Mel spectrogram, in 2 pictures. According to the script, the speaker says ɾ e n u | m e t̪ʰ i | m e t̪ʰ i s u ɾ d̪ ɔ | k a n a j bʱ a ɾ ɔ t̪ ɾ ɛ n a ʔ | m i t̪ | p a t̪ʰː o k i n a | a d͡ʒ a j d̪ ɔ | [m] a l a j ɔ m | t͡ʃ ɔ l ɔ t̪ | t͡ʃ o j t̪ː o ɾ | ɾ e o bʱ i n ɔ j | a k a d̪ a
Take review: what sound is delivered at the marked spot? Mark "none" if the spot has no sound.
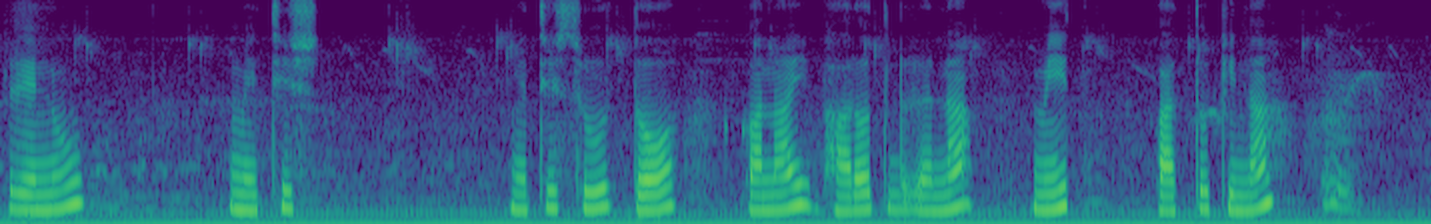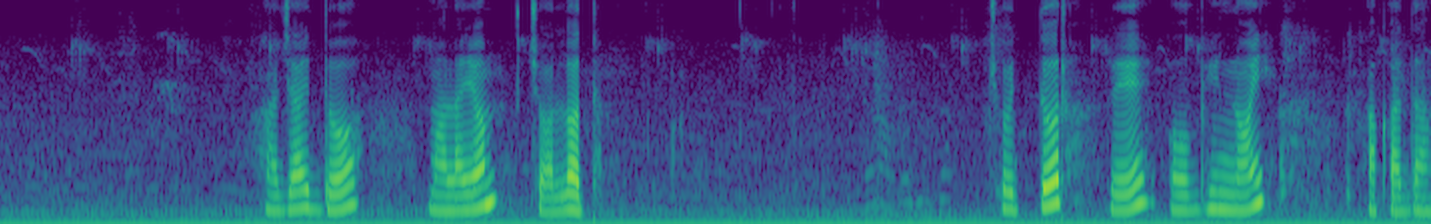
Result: m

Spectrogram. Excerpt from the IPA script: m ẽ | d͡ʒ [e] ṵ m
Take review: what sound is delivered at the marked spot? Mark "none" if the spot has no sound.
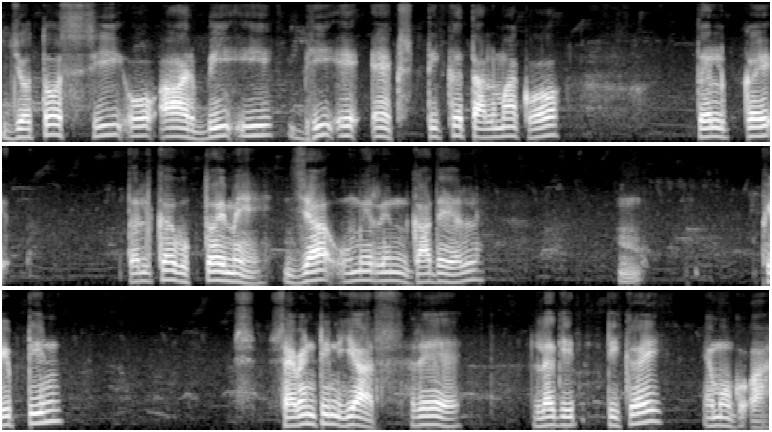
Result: a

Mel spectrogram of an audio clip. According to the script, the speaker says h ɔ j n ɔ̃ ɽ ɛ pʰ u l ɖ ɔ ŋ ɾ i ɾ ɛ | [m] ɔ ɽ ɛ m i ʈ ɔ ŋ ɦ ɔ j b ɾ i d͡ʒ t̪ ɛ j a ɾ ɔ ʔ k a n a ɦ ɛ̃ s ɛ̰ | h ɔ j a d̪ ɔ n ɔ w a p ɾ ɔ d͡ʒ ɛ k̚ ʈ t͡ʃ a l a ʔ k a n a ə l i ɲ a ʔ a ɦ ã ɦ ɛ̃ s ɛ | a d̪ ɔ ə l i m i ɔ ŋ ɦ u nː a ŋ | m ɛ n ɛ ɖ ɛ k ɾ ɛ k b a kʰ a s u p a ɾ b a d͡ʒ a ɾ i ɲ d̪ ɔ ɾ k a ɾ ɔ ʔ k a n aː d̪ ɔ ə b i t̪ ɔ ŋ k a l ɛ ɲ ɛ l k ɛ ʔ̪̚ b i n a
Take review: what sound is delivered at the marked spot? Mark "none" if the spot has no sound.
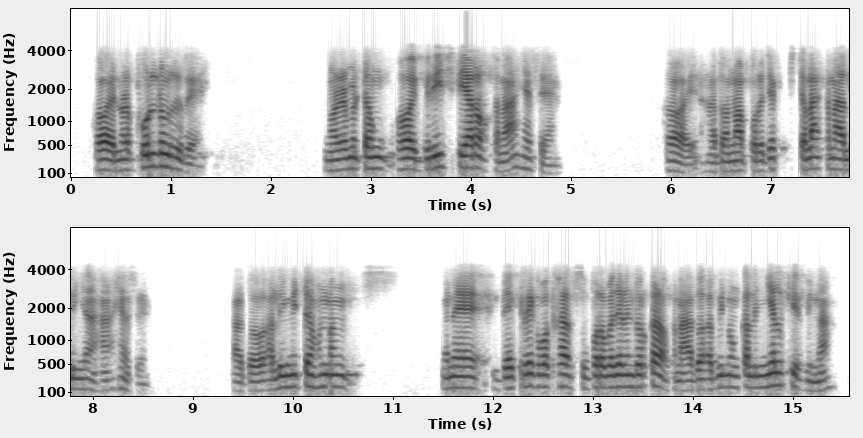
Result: n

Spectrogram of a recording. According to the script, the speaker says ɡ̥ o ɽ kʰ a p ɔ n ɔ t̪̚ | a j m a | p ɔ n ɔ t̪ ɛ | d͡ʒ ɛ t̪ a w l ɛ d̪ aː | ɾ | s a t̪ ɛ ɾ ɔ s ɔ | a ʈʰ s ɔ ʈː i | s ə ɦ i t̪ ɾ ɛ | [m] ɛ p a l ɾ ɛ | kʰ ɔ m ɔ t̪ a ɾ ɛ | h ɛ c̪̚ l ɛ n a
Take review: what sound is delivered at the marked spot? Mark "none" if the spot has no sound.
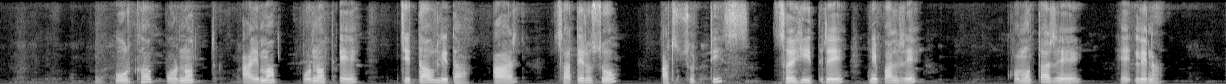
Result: n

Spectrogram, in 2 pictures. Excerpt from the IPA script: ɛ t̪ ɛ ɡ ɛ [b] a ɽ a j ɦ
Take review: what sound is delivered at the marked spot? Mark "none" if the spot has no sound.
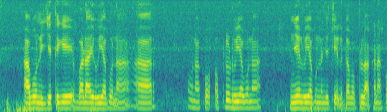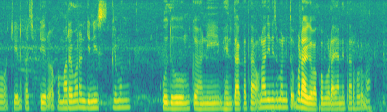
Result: b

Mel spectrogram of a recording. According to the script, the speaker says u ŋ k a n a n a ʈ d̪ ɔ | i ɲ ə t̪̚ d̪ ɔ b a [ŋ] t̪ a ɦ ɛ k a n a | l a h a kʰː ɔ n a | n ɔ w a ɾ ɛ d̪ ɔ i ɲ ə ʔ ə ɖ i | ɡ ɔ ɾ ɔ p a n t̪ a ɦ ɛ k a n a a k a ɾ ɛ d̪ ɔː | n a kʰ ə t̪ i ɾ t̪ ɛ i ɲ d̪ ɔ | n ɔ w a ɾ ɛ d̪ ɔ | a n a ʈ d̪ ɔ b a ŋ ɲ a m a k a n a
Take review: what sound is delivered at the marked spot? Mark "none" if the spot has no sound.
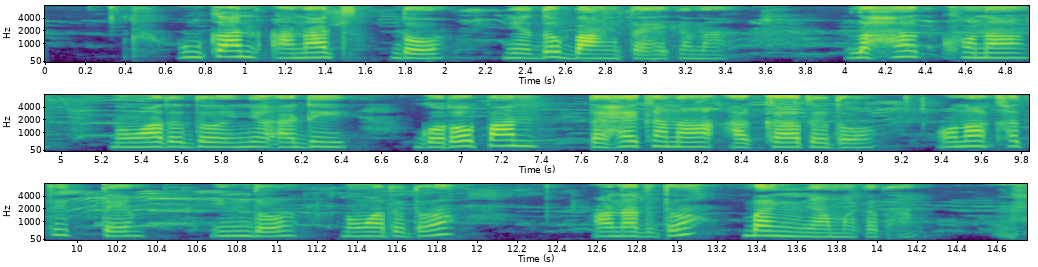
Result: ŋ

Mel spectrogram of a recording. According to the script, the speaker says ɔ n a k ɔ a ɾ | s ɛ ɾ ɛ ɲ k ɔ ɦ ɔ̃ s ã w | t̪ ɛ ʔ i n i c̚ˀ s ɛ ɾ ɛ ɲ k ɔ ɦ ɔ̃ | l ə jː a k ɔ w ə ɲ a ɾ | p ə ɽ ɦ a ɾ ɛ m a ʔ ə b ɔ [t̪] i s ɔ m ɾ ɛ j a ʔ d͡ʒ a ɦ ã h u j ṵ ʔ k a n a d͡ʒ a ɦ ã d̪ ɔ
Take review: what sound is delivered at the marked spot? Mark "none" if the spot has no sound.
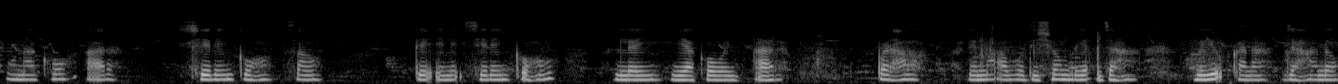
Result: d̪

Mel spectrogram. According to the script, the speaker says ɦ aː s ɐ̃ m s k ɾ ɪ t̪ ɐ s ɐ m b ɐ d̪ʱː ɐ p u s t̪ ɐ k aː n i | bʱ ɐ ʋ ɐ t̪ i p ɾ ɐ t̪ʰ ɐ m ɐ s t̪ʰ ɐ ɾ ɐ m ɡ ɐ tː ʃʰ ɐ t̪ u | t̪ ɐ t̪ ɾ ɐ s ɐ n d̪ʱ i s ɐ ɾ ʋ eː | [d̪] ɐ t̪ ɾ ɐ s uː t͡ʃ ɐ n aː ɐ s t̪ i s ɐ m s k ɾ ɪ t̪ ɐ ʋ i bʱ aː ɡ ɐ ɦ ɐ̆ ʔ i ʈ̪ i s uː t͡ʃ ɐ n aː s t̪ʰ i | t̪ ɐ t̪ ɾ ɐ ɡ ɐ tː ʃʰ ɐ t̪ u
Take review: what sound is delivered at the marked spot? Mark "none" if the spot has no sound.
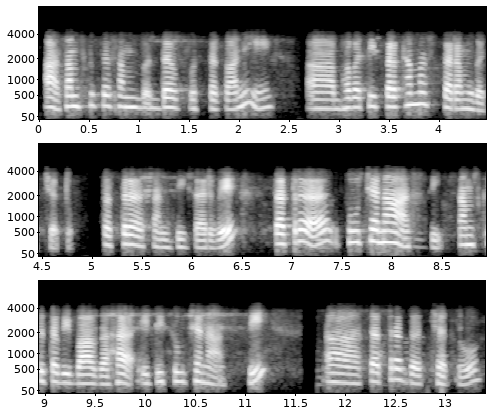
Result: t̪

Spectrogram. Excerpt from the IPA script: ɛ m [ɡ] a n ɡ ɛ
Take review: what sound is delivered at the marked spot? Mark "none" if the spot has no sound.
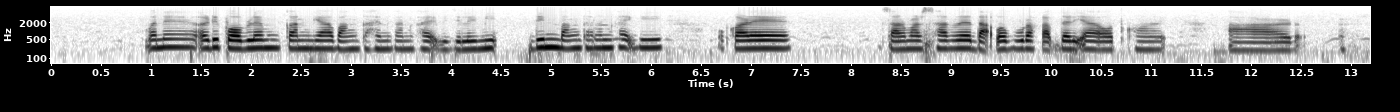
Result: k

